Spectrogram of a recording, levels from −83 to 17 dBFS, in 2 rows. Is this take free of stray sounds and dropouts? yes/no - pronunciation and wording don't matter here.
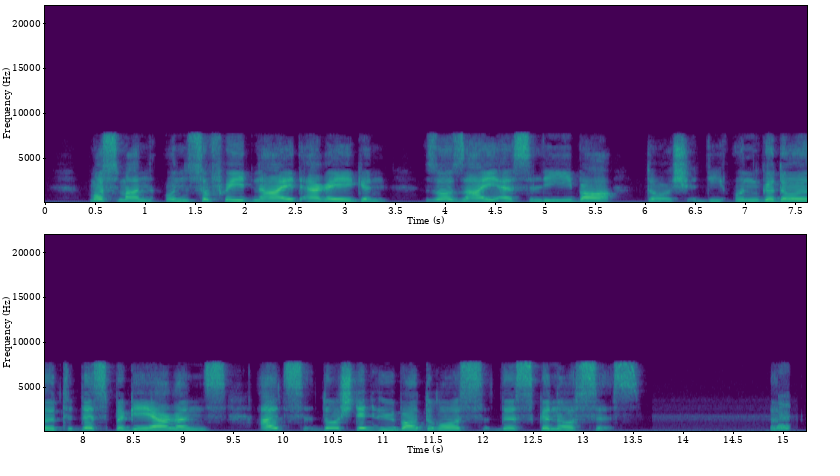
no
